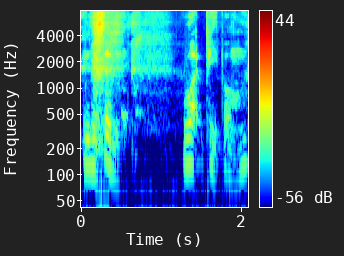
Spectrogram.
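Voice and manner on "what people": gruff, laconic put-on voice. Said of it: "Kind of like Clint Eastwood or something".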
